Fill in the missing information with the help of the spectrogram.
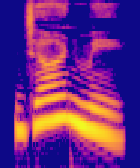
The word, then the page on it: ಜಾಣ್ಮೆ: Kannada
